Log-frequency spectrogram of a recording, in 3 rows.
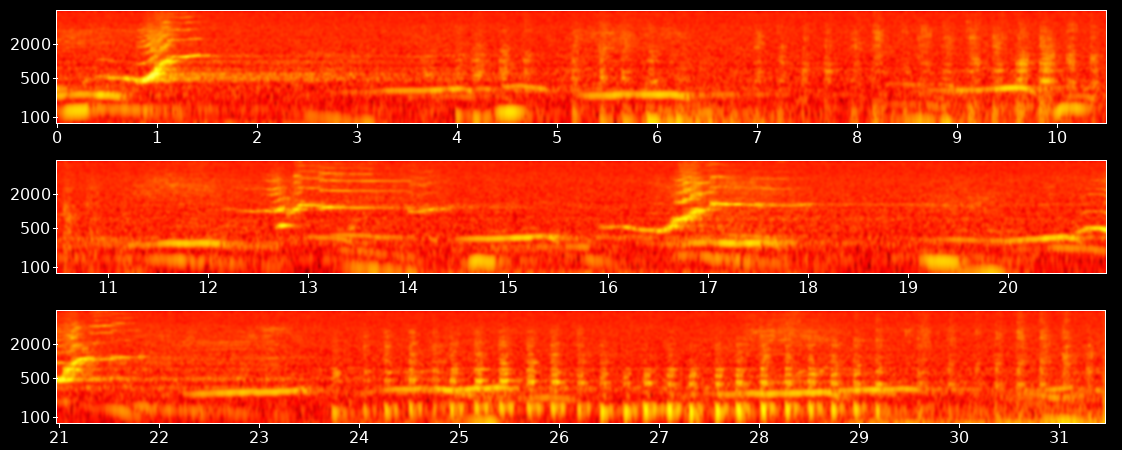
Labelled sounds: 0.1	1.6	humpback whale, 0.80 to 7.5 kHz
5.3	5.6	humpback whale, 3.1 to 3.3 kHz
11.6	14.4	humpback whale, 0.83 to 8.0 kHz
16.7	19.1	humpback whale, 0.80 to 7.6 kHz
20.8	21.9	humpback whale, 0.80 to 7.2 kHz
22.4	23.4	humpback whale, 2.0 to 3.9 kHz
27.9	28.5	humpback whale, 2.3 to 6.8 kHz

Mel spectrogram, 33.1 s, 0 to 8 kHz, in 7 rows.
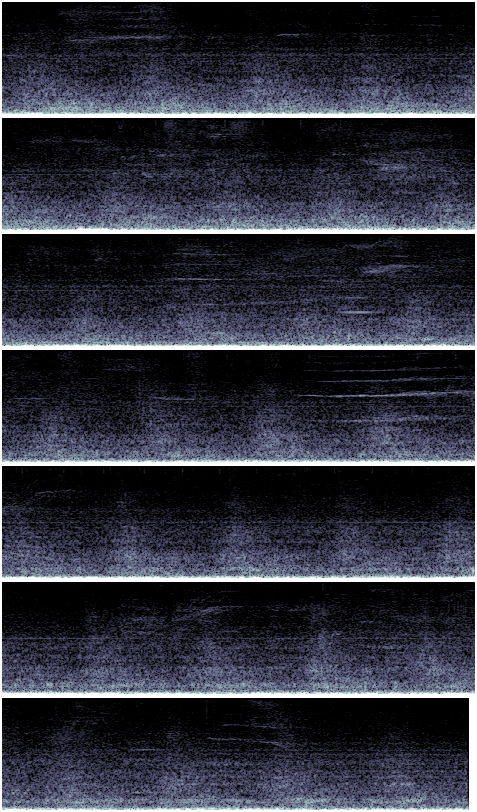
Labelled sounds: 7.9	9.3	killer whale, southern resident, 0.37 to 5.3 kHz
15.6	16.2	killer whale, southern resident, 0.56 to 2.2 kHz
17.3	19.7	killer whale, southern resident, 0.60 to 7.7 kHz
24.8	26.1	killer whale, southern resident, 1.2 to 6.1 kHz

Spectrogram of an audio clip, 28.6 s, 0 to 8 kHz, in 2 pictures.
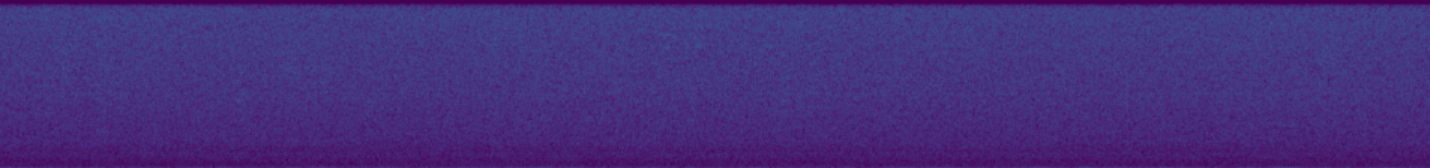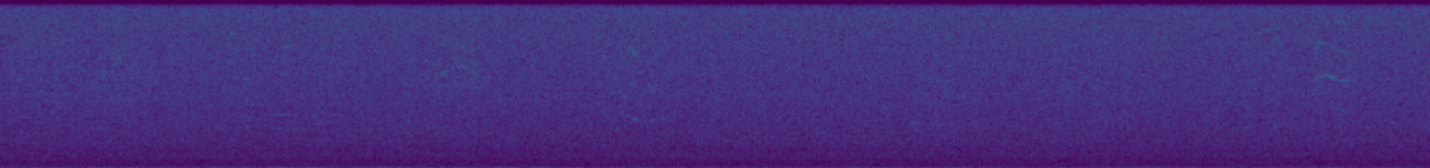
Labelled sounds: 27.4	27.8	Pacific white-sided dolphin, 4.1 to 4.5 kHz

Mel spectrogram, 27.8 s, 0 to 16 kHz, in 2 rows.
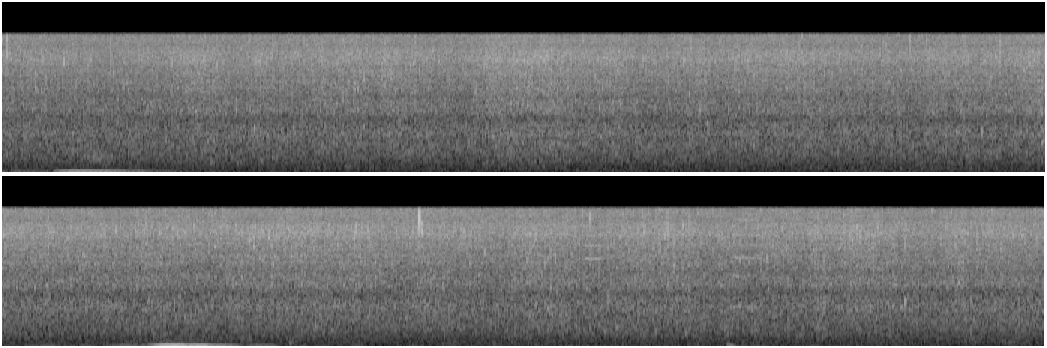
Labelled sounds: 21.7	21.9	killer whale, northern resident, G clan, call N24ii, 2.4 to 2.6 kHz
23.6	24.0	killer whale, northern resident, G clan, call N24ii, 2.5 to 7.7 kHz

